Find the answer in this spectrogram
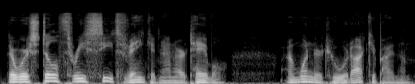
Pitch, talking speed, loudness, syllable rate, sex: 100 Hz, 215 wpm, -18 LUFS, 6.6 syllables/s, male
